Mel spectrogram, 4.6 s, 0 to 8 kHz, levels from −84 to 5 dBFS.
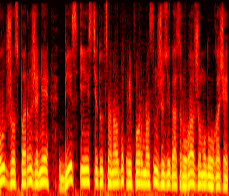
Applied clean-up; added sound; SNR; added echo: neural separator model SepFormer DNS4.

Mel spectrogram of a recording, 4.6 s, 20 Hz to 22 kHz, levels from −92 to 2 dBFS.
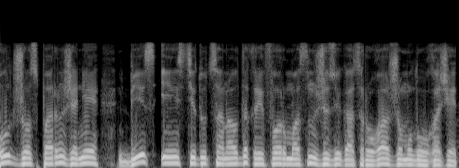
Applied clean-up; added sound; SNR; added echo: none; none; none; none.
